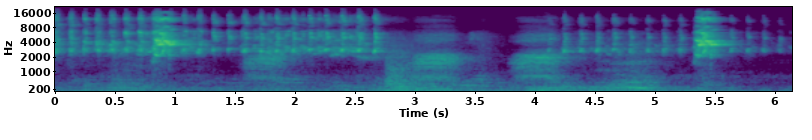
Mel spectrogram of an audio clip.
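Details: Two pet lovebirds chirping gently, with fast, high buzzy trills in rapid bursts, a couple of loud sharp squeaks, and quieter soft notes between the bursts.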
